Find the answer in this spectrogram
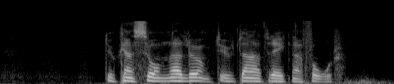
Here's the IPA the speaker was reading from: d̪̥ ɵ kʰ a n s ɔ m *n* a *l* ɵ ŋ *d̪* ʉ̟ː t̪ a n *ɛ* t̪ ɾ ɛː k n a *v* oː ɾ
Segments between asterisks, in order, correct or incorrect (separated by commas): correct, correct, incorrect, incorrect, incorrect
